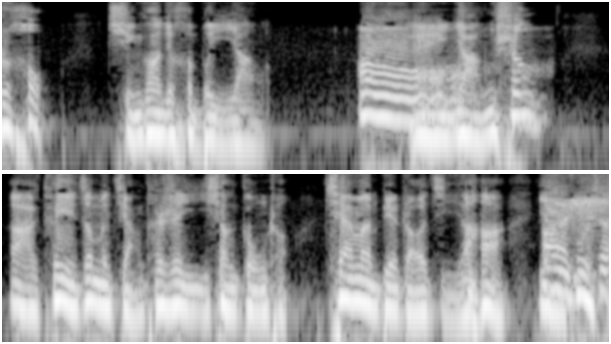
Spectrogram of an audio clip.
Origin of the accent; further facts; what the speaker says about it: Shandong, China; 我们山东人一个最大的优点就是中庸之道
